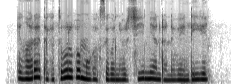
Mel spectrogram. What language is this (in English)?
Kalenjin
